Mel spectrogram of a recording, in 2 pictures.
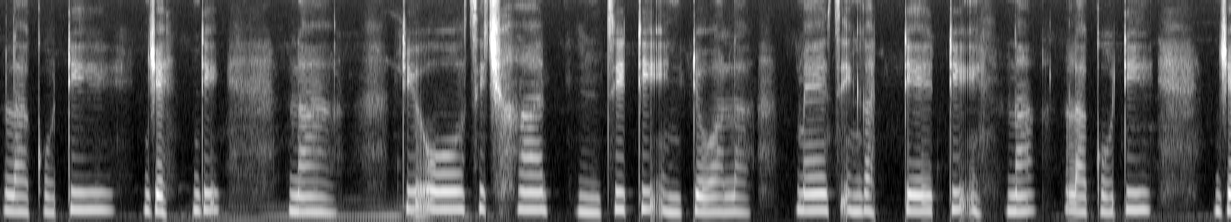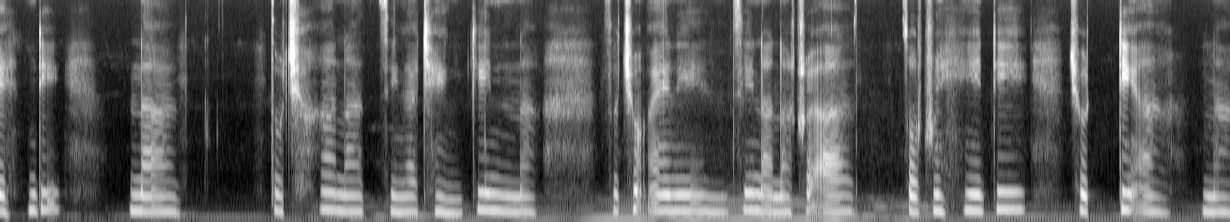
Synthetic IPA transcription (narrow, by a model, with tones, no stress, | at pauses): la˧ko˨t̪i˦ | nd͡ʒe˧nd̪i˦ | nã˧ | t̪i˦o˦t͡si˦t͡ʃã˦ | t͡si˦t̪i˦ʔi˧nt̪ʲo˧a˧la˧ | mẽ˦t͡sḭ˧ŋɡa˧t̪ʲe˧t̪i˦ʔi˧nnã˧ | la˧ko˨t̪i˦ | nd͡ʒe˧nd̪i˦ | nã˧ | t̪o˧t͡ʃʰã˦nã˧t͡si˧ŋɡa˧t͡ʃʰe˨ŋki˦nã˧t͡so˧t͡ʃõ˦ʔẽ˧nĩ˧t͡si˦nã˧nã˧ʈ͡ʂḛ˧ʔa˧ | t͡so˧˨ʈ͡ʂĩ˧hĩ˧t̪i˦ | t͡ʃʰu˧ | t̪ĩ˦ʔã˧ | nã˧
